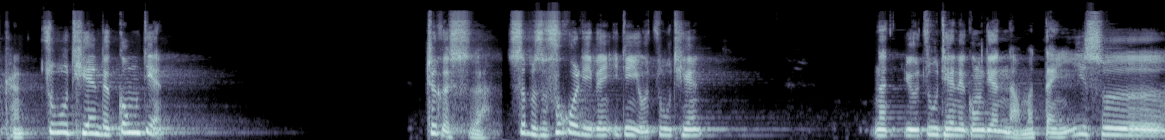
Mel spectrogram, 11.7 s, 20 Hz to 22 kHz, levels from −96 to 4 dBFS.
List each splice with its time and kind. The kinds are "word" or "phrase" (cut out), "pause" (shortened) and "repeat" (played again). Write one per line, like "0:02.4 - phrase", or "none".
0:05.0 - pause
